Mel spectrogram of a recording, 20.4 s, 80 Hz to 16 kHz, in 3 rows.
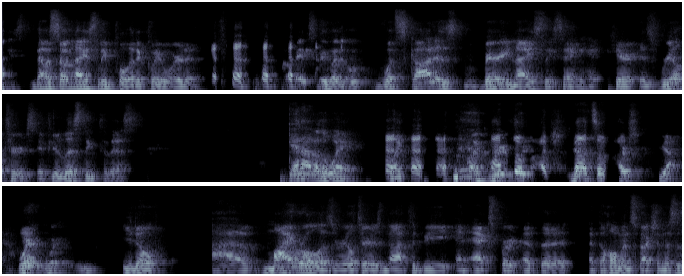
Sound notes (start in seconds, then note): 10.6 laughing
